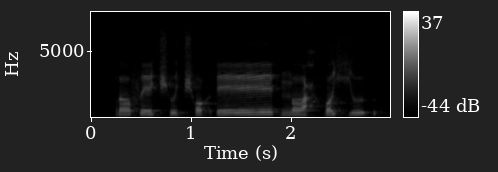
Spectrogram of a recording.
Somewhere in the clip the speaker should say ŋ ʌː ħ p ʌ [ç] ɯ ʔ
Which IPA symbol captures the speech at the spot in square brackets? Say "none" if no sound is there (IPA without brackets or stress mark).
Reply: ç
